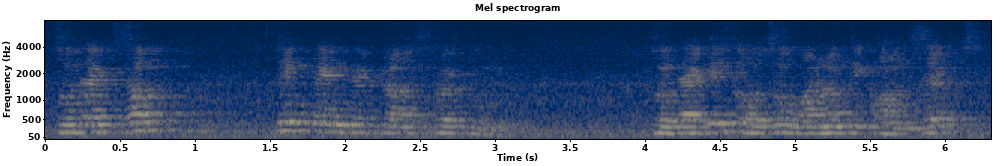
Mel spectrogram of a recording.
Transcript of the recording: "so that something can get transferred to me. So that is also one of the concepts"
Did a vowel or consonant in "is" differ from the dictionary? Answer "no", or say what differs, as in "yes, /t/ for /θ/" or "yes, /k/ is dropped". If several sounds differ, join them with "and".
no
